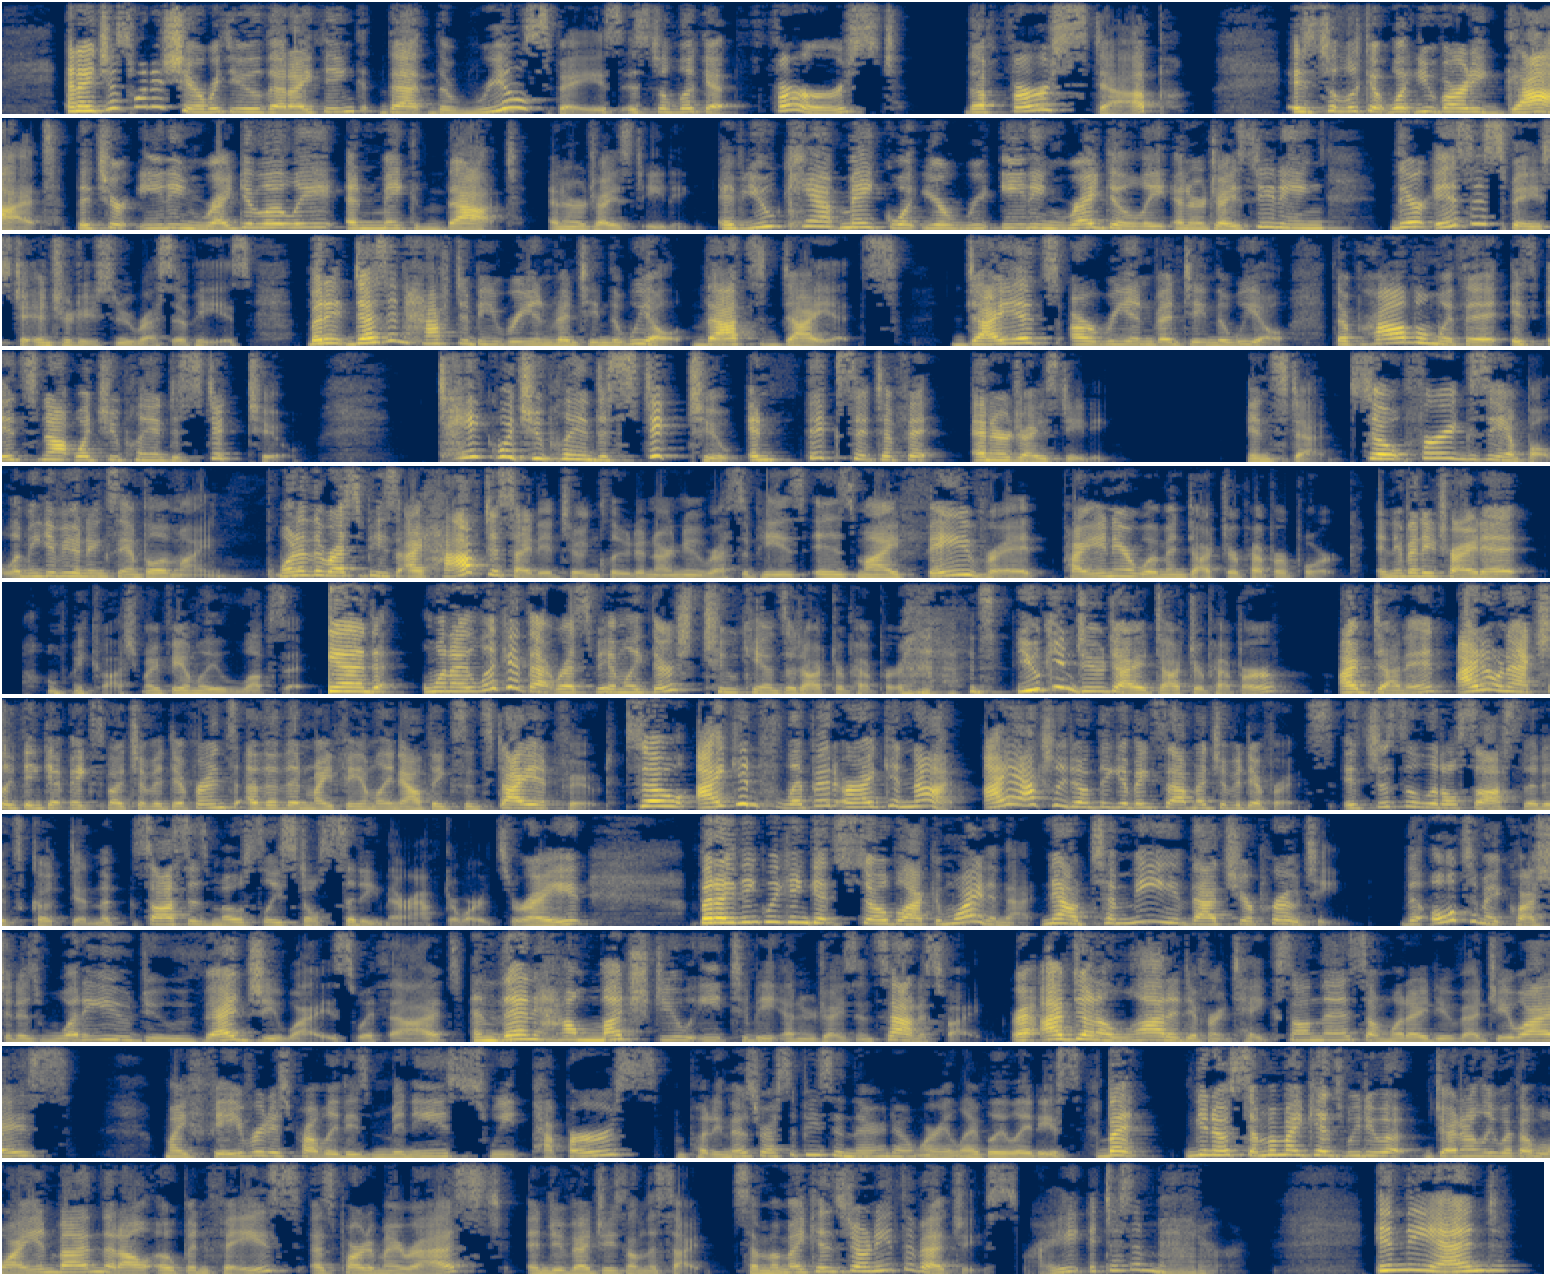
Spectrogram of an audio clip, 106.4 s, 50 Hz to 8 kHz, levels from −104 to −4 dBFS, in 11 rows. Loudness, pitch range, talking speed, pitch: -23 LUFS, 185-290 Hz, 195 wpm, 230 Hz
